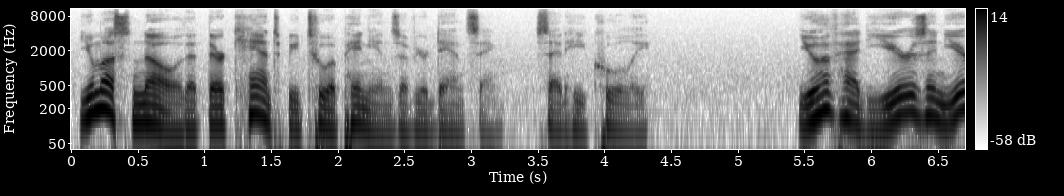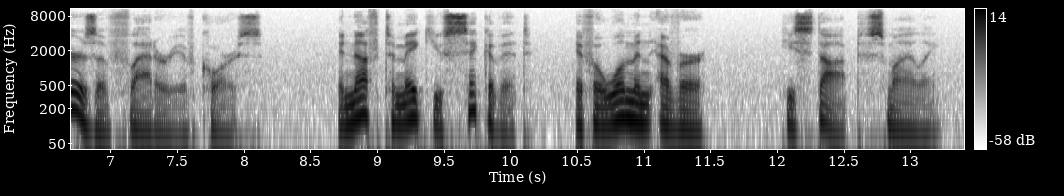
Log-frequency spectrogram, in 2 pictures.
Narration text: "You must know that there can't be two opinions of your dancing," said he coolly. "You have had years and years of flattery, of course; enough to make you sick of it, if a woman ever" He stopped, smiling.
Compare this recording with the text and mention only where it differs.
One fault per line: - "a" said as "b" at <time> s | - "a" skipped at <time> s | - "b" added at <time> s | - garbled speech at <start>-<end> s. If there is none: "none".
none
